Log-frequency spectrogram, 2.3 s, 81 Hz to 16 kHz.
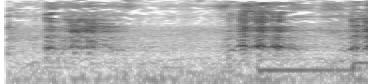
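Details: Goat kept beside young capybaras at Mihama, Urayasu, Chiba, Japan, 18 July 2020, filmed on a DJI Osmo Pocket; its call is said to sound like asking for more food. Short bleats open the clip and return near the middle, over a flat steady tone.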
